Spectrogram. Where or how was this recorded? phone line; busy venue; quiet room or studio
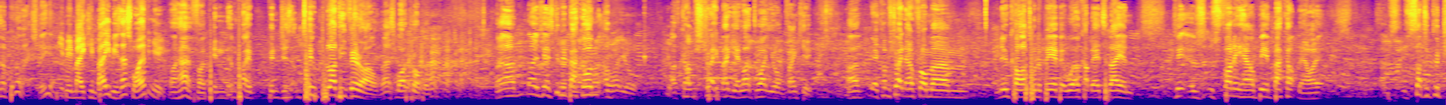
busy venue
